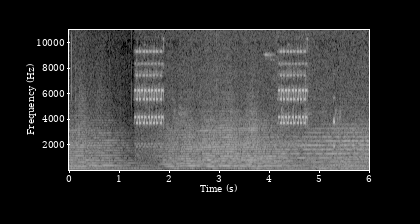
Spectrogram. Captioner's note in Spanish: timbre de teléfono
